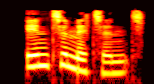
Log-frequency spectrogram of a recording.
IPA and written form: ˌɪntəˈmɪtənt (intermittent)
